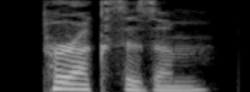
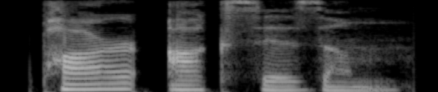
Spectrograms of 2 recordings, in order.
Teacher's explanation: US says per, UK par. Emphasize ox.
